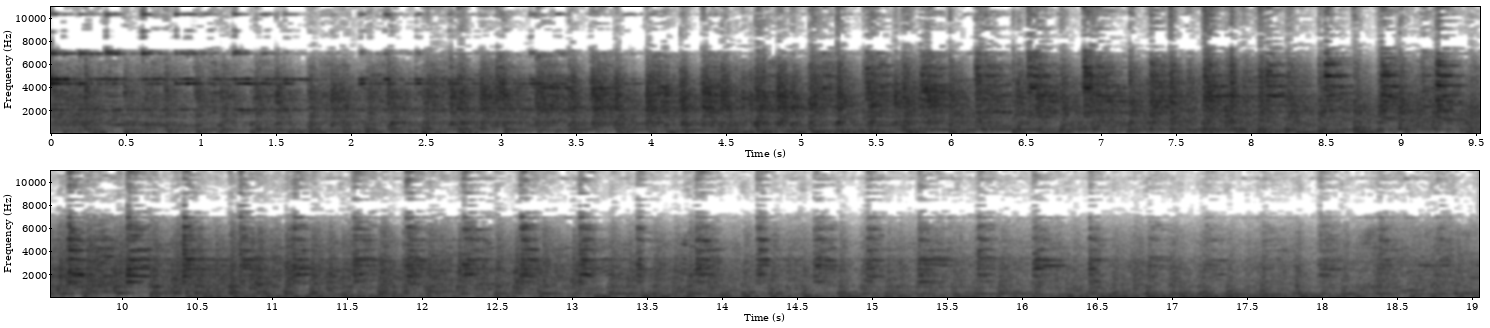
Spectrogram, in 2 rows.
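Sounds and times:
drums and percussion beat: 0.0 - 19.0.

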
